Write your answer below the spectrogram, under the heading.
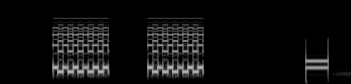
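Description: A telephone rings twice in quick succession with a bright, warbling electronic trill, followed after a short pause by a single short beep from an answering machine. No voices.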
